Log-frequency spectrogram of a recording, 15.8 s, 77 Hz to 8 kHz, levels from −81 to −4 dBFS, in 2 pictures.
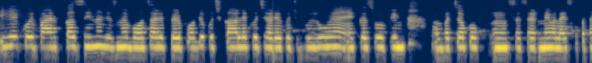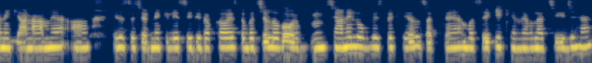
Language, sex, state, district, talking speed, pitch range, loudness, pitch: Hindi, female, Bihar, Muzaffarpur, 215 wpm, 240-250 Hz, -16 LUFS, 245 Hz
